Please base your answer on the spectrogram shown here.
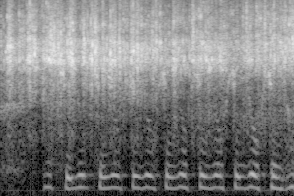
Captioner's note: chanting in Quechua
